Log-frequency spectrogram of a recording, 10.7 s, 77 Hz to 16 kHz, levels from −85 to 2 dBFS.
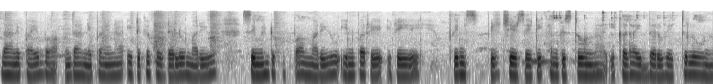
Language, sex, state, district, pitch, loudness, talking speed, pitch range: Telugu, female, Telangana, Mahabubabad, 140 Hz, -19 LUFS, 130 wpm, 135-145 Hz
